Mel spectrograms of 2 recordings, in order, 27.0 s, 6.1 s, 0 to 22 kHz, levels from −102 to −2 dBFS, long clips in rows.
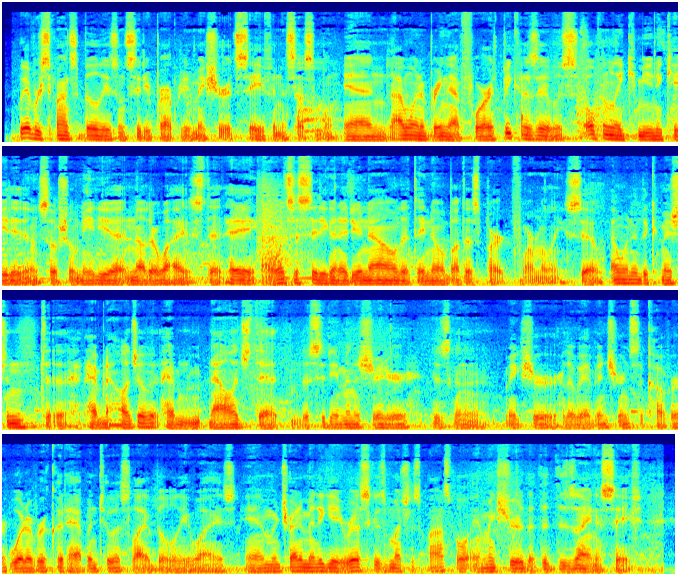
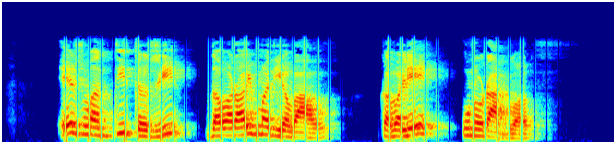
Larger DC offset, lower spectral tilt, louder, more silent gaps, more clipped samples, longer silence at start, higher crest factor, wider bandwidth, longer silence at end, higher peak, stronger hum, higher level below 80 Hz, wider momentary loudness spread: neither; about the same, -5 dB/octave vs -6 dB/octave; second, -18 LUFS vs -15 LUFS; second, none vs 3.69-3.76 s; neither; second, 0.1 s vs 0.6 s; about the same, 12 dB vs 14 dB; first, 16.5 kHz vs 7.6 kHz; second, 0.1 s vs 0.8 s; second, -6 dBFS vs -2 dBFS; neither; first, -32 dBFS vs -50 dBFS; second, 6 LU vs 9 LU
